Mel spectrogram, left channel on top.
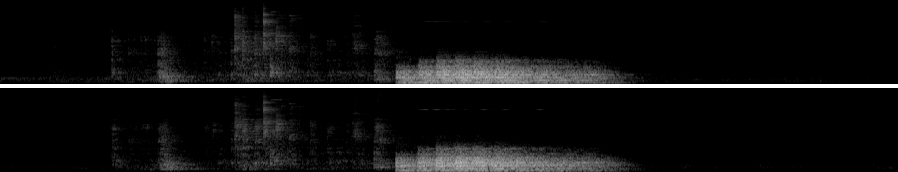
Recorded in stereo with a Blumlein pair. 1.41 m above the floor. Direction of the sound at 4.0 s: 65° right.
